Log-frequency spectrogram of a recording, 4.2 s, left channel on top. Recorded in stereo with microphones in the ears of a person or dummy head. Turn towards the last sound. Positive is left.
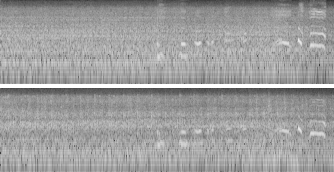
turn(degrees=80)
